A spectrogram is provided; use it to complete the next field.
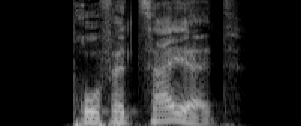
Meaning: second-person plural subjunctive I of prophezeien
- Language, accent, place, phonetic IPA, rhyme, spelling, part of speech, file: German, Germany, Berlin, [pʁofeˈt͡saɪ̯ət], -aɪ̯ət, prophezeiet, verb, De-prophezeiet.ogg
